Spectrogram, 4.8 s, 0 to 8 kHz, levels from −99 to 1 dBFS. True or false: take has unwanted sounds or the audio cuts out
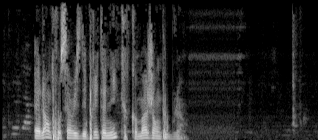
false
